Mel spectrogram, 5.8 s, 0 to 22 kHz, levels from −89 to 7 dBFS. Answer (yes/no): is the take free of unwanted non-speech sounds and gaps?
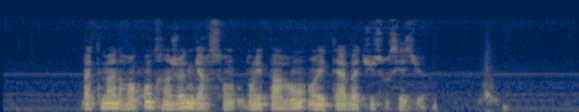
no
